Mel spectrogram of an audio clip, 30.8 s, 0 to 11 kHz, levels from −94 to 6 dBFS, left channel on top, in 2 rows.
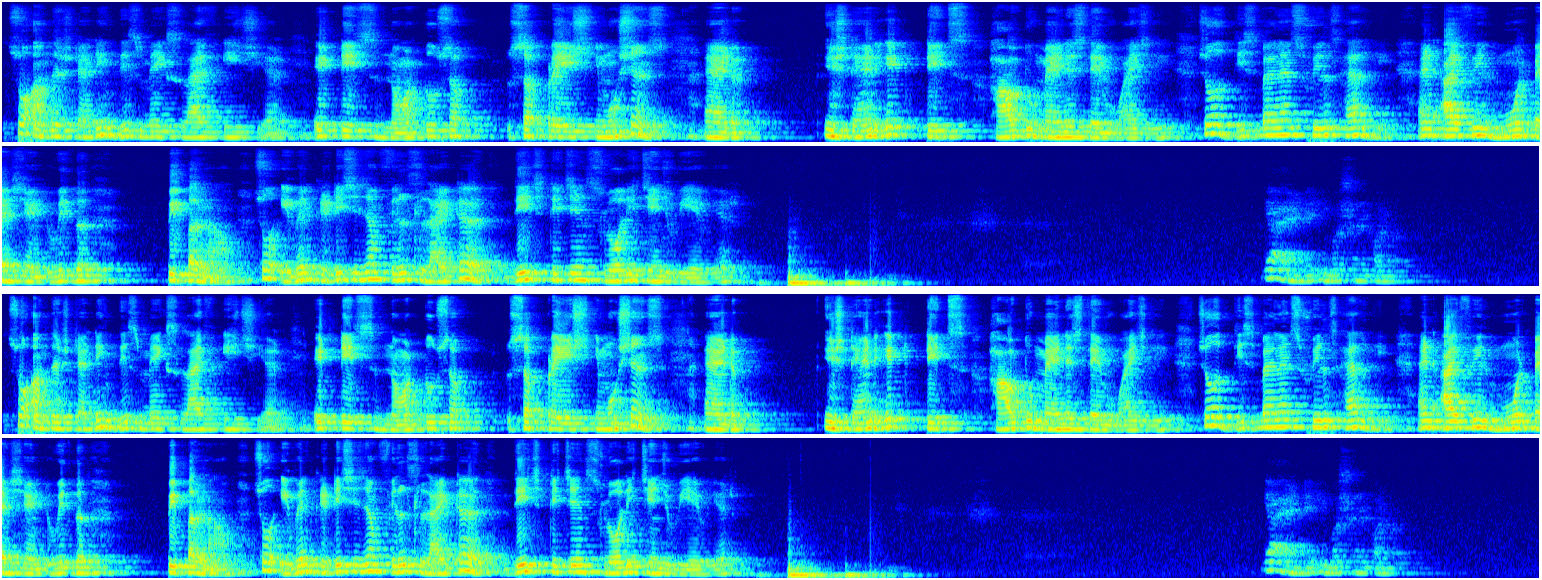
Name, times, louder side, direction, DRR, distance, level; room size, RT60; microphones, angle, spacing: voice 1, 0.1-4.6 5.0-7.4 8.2-8.9 9.2-16.5 17.0-22.6, right 1 dB, 35° right, 2 dB, 1.5 m, -31 dB
voice 2, 28.0-29.3, equal, 60° right, -6 dB, 4.7 m, -45 dB
16.0 x 6.3 x 4.4 m, 0.93 s
head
